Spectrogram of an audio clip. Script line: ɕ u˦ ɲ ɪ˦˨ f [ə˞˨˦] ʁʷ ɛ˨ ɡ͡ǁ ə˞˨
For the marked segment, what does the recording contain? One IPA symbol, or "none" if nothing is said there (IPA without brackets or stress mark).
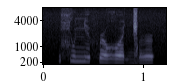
ə˞˨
